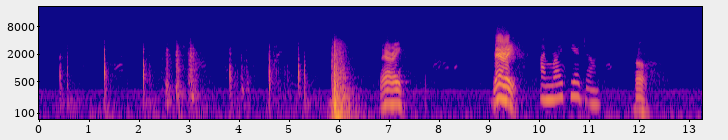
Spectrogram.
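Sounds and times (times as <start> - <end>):
heavy footsteps on a porch: 0.3 - 6.8
speech: 6.8 - 7.4, 9.1 - 11.3, 11.9 - 12.3.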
